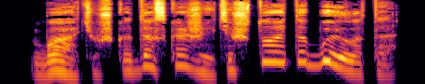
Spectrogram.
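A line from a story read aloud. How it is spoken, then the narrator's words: Woman pleading. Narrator (Russian): взмолилась какая-то лохматая женщина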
